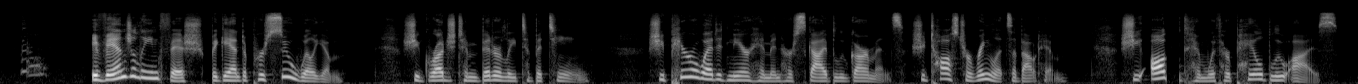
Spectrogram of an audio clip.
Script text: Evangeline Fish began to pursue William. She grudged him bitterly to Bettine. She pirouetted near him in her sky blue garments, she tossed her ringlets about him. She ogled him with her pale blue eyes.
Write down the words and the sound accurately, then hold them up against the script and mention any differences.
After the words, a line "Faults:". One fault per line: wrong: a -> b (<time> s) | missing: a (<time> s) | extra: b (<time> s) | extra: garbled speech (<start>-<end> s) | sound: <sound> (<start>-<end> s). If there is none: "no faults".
Evangeline Fish began to pursue William. She grudged him bitterly to Bettine. She pirouetted near him in her sky blue garments, she tossed her ringlets about him. She ogled him with her pale blue eyes.
Faults:
sound: bark (0.2-0.5 s)
sound: dropout (11.7-11.8 s)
